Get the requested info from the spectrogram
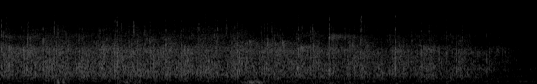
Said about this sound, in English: So we have a wonderful team of adults who come along, who help supervise, make sure people get places and do all of that. So just a round of applause for all those guys as well.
